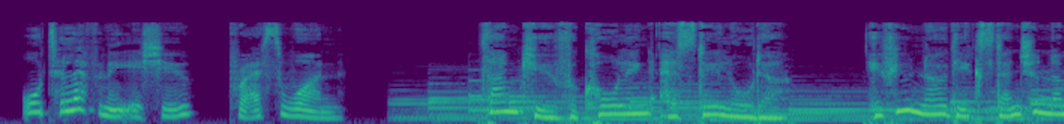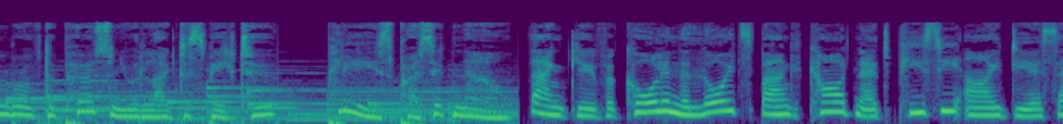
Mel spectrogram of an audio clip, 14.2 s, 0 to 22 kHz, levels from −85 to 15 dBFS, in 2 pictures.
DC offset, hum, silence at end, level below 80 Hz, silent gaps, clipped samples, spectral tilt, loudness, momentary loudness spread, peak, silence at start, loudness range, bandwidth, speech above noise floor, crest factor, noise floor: under 0.1%; none; 0 s; -40 dBFS; none; under 0.1%; -5.5 dB/octave; -20 LUFS; 9 LU; -6 dBFS; 0.15 s; 5 LU; 11.5 kHz; 22 dB; 14 dB; -42 dBFS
